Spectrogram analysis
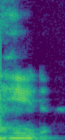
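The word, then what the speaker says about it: head: अब यहां पे इ ए का जो उच्चारण है यहां पे इ ए का उच्चारण ए से हो जाता है। इ ए का उच्चारण किससे होता है? ए से। जैसे एच इ ए डी। ये बोलता है कि इ ए का उच्चारण मैं बड़ी ई को नहीं मानूंगा। मैं किसे मानूंगा? ए के मान हुआ तो एच ई ए डी ये क्या हो गया हेड यहां पे क्या था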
